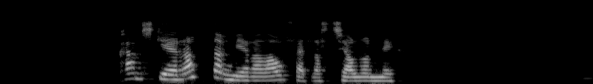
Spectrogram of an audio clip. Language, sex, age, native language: Icelandic, female, 50-59, Icelandic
